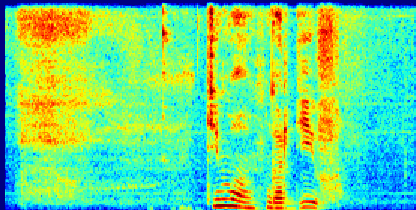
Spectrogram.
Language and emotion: Russian, neutral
